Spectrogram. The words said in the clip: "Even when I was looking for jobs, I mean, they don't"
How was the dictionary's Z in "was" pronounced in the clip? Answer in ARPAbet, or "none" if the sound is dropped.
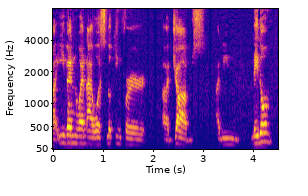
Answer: S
